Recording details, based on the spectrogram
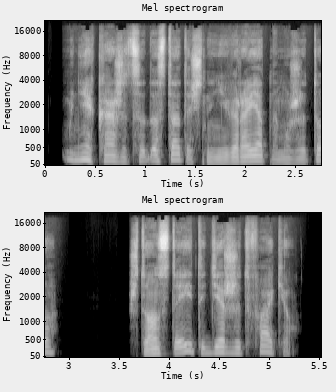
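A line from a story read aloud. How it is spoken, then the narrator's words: Quiet mumble. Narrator (Russian): тихо пробормотал Ировар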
